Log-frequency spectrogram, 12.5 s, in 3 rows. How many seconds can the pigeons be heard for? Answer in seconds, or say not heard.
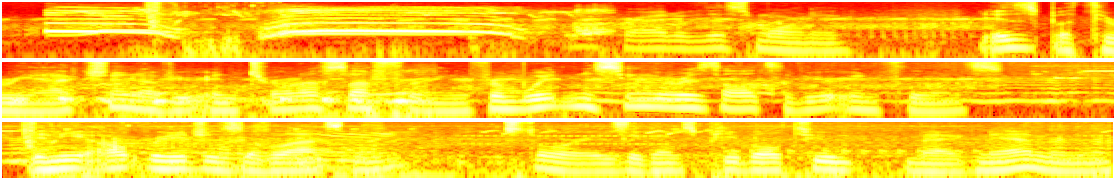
6 s.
